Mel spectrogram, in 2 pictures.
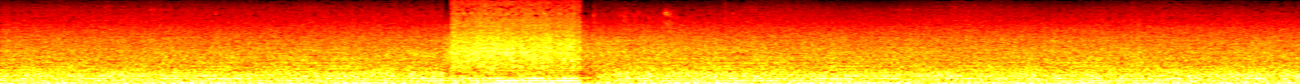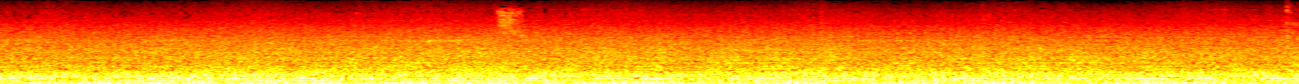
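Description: A helicopter engine drones loudly and steadily from inside the cabin.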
